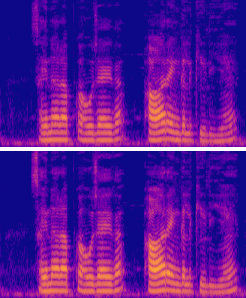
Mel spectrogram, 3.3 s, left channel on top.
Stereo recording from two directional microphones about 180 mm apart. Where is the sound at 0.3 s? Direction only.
40° right (ahead or behind).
